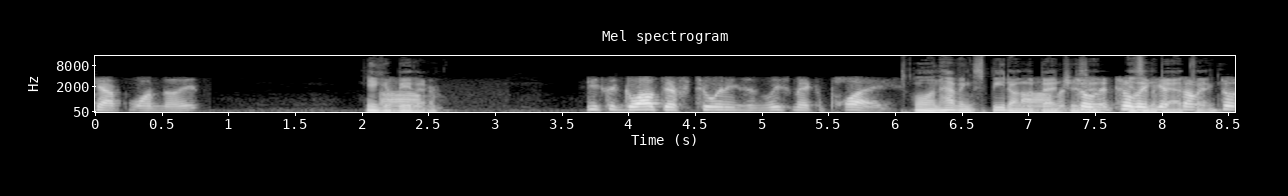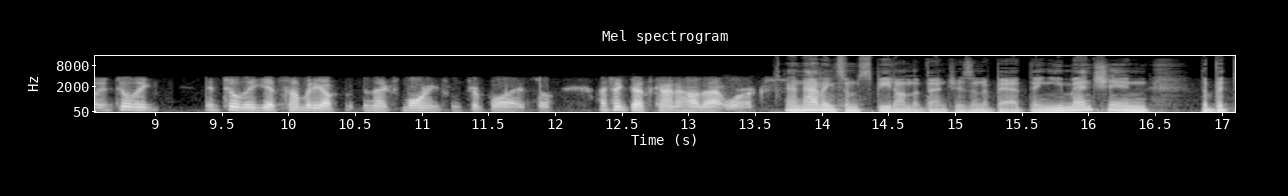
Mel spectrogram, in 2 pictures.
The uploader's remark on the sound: called in to start the show from Spring Training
